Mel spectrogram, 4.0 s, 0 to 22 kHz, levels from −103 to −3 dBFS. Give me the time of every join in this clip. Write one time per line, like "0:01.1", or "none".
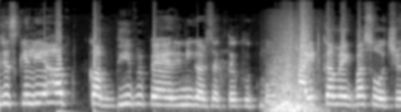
0:02.8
